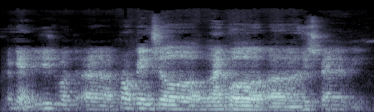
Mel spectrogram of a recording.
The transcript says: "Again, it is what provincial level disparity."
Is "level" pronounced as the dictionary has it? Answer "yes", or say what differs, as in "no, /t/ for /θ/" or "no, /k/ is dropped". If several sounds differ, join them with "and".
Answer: no, /b/ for /v/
